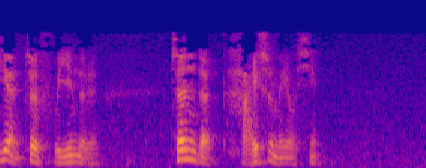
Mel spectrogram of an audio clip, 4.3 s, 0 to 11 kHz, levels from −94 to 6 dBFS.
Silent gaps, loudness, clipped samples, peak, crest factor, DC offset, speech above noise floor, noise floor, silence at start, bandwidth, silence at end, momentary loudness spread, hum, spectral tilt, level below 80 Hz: none; -29 LUFS; under 0.1%; -8 dBFS; 22 dB; under 0.1%; 33 dB; -62 dBFS; 0 s; 5.8 kHz; 1.05 s; 19 LU; none; -9.5 dB/octave; -70 dBFS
